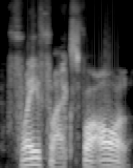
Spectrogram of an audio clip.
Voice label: taunt, voice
